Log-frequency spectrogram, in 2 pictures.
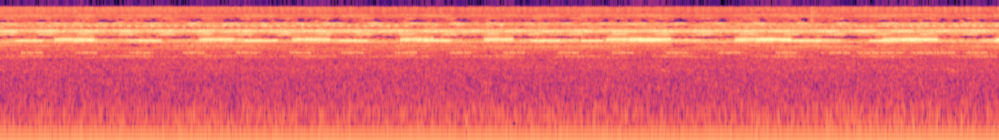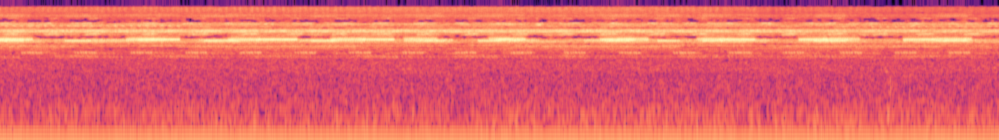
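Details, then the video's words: Twenty seconds of evening cricket chorus in a quiet park, shrill and continuous, many overlapping chirps forming high pulsing bands, with loudness rising and falling in irregular swells. "Cricket Sounds in a Peaceful Park"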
